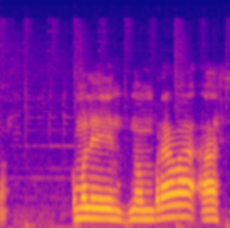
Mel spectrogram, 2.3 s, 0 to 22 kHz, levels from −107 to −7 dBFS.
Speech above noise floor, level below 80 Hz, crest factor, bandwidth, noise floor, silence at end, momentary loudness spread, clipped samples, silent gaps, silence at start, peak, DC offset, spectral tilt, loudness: 30 dB; -56 dBFS; 16 dB; 8.6 kHz; -52 dBFS; 0 s; 5 LU; under 0.1%; none; 0 s; -8 dBFS; under 0.1%; -8.5 dB/octave; -23 LUFS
